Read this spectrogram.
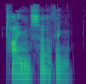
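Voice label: "time serving", British English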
